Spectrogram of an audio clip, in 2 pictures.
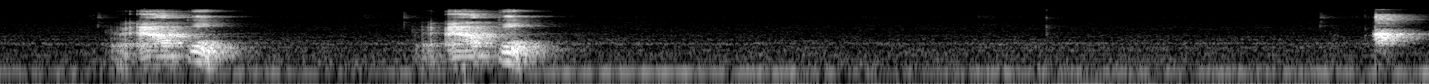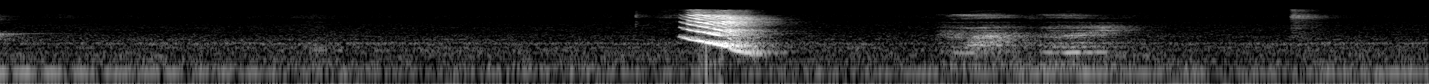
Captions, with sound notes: Apple Apple [Cluck sound] [Squeak sound]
